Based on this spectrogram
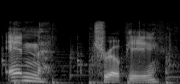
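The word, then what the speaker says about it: N. Tropy: N Tropy, or if you're bad at pronouncing things, Dr.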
